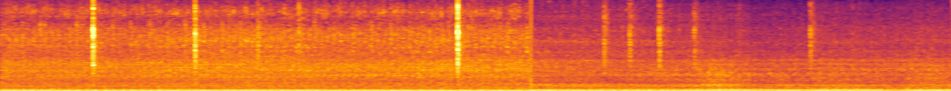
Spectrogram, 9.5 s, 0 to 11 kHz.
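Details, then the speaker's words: C7 Corvette ZR1 reversing slowly on full steering lock, engine idling: sharp irregular clicks and snaps from the wheels, on both sides depending on turn direction; covered by a technical service bulletin and easily fixed. "this is the sound so like I said you have to have the wheels fully cocked and backing up at the same time and you'll hear a clicking sound coming right from in here"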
